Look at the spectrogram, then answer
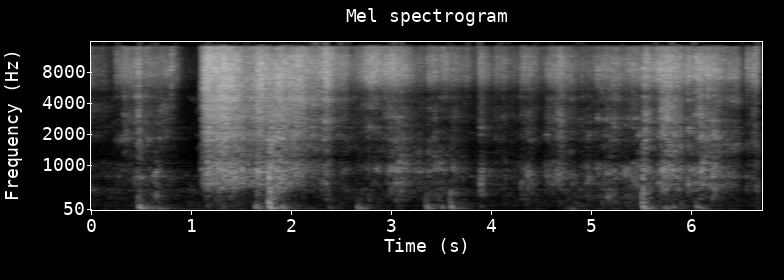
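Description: Dog shampoo slime is stirred in a container, producing wet, sloshing squelches and scraping clicks of a utensil that come in irregular bursts, fairly close and moderately loud, with no talking.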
